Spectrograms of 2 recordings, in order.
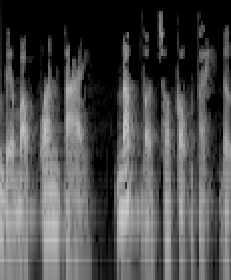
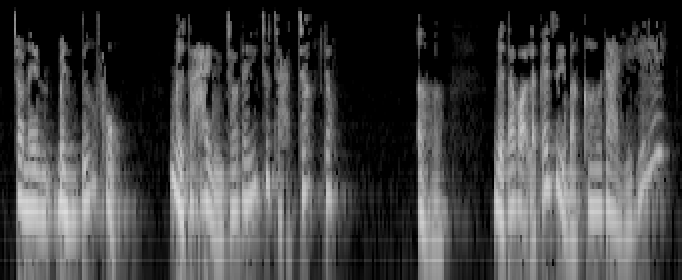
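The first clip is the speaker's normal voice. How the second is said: high-pitched village gossip; disbelieving villager; 8 semitones higher than usual. A narrator's reading. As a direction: scoff and gossip in a raised, put-on voice. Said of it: "Có người khác lại không tin".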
